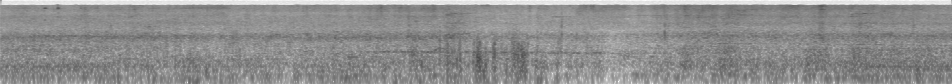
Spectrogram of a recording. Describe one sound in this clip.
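Footsteps tap on a paved walkway.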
